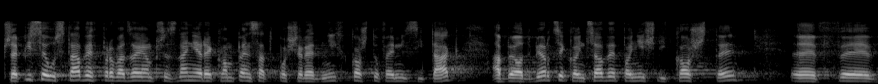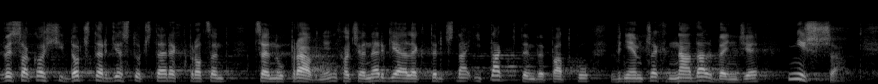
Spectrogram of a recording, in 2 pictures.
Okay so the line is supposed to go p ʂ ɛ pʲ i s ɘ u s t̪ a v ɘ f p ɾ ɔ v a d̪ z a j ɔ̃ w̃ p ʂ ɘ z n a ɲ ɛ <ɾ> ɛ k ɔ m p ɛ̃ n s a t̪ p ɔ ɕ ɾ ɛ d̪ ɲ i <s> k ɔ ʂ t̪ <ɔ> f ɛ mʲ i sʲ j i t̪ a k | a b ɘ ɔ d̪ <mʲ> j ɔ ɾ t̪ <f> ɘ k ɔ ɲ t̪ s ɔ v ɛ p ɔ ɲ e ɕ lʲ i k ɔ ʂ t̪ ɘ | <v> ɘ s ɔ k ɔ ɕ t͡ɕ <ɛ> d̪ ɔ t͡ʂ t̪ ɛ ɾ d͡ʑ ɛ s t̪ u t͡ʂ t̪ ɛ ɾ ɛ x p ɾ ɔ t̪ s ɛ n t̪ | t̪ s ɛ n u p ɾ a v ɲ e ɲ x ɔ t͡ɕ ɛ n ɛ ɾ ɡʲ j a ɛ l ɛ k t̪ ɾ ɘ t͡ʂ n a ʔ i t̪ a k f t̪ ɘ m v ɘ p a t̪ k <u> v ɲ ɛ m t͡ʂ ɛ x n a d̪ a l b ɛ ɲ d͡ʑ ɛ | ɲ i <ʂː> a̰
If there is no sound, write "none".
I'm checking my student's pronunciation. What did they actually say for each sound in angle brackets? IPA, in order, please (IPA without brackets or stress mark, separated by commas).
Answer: ɾ, x, u, bʲ, s, vː, i, u, ʂː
